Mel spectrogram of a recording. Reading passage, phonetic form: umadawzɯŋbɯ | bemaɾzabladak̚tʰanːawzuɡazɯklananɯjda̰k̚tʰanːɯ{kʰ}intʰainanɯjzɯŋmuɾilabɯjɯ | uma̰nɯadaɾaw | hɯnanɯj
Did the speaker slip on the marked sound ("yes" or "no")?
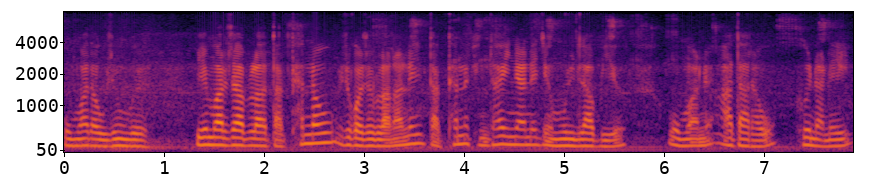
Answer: no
